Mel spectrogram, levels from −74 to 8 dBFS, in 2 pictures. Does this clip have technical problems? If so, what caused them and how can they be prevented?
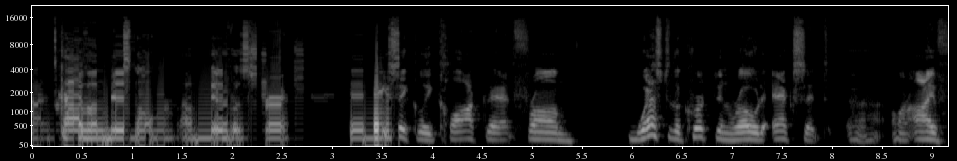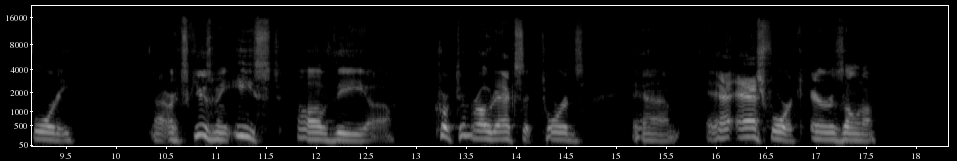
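Yes. From 0.01 to 3.66 s there is robotic sound from repeated short buffers, a rigid 188 Hz metallic buzz. It was likely caused by audio arriving too seldom, so a roughly 5.3 ms chunk repeated for most of that span while real audio was skipped. On a spectrogram this shows as evenly spaced harmonic lines at multiples of 188 Hz, and the waveform shows identical short cycles repeating. Prevent it by giving the audio path a larger buffer or a more reliable data feed so new audio always arrives on time.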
